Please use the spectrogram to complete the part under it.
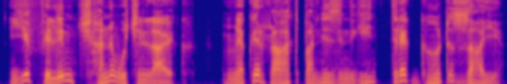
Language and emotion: Kashmiri, disgusted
